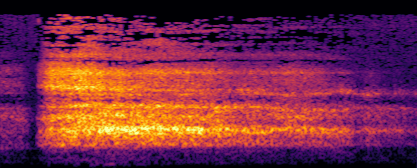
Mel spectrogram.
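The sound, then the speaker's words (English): A long, steady open-mouthed exhale, like fogging a mirror: one breathy huff after a brief pause, sustained for nearly three seconds and slowly fading. “Take a normal breath in. And then pretend to fog a mirror as you exhale.”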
